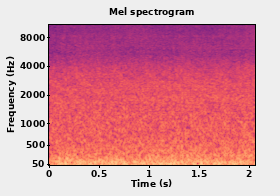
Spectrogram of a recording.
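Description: An explosion bursts close by.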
